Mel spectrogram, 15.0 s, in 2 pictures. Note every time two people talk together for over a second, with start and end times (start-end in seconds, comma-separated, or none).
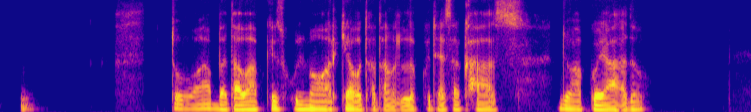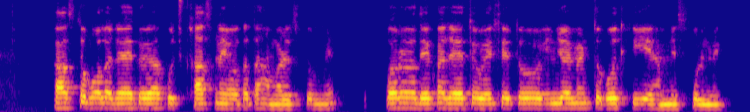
none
